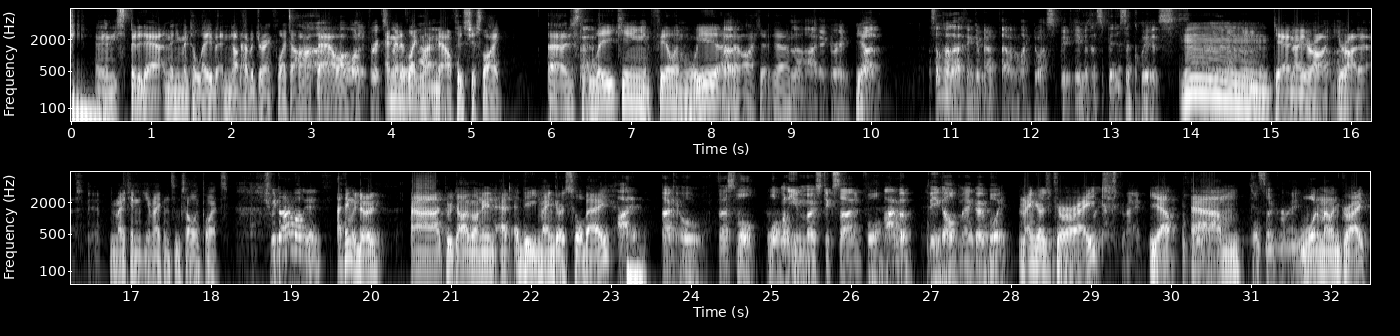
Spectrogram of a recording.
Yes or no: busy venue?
no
